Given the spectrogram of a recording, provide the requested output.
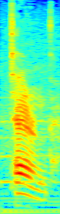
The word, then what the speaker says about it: turned: El pasado se pronuncia turned. Turned. Con sonido de D al final, porque termina en N. Entonces, dejamos la E muda y decimos en pasado turned.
